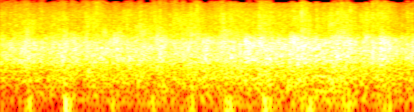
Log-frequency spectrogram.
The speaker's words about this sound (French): On peut les applaudir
